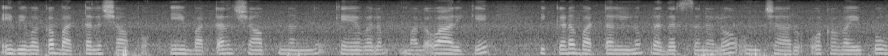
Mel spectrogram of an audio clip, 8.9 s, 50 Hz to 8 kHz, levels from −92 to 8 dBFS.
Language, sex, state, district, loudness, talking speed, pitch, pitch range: Telugu, male, Andhra Pradesh, Srikakulam, -19 LUFS, 95 wpm, 200 Hz, 190-210 Hz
